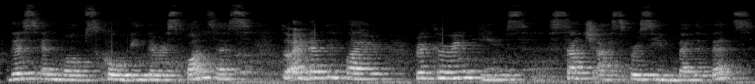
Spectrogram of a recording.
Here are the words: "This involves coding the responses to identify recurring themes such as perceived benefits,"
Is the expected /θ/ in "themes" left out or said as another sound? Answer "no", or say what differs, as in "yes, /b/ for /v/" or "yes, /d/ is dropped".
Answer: yes, /t/ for /θ/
